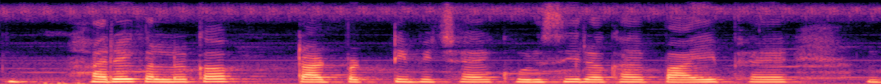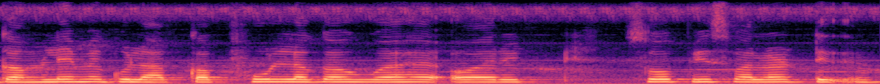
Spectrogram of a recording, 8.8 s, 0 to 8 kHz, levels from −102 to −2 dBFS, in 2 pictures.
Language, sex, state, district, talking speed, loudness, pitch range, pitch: Hindi, female, Madhya Pradesh, Umaria, 175 wpm, -17 LUFS, 225-240 Hz, 230 Hz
